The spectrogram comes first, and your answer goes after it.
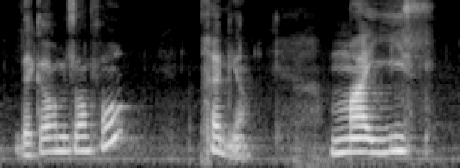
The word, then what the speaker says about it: maïs: allait très mal elle va un oui je prononce maïs vous savez le maïs maïs maïs très bien mes enfants hélas deux points et de pain on l'appelle le tréma d'accord nos enfants très bien maïs à la ccl dit alors on a déjà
